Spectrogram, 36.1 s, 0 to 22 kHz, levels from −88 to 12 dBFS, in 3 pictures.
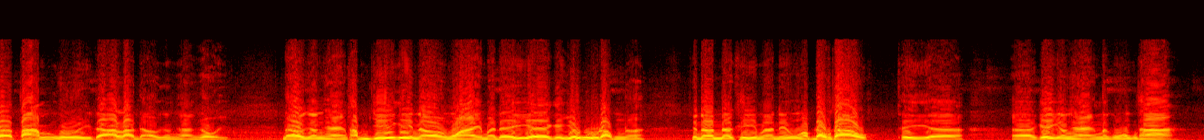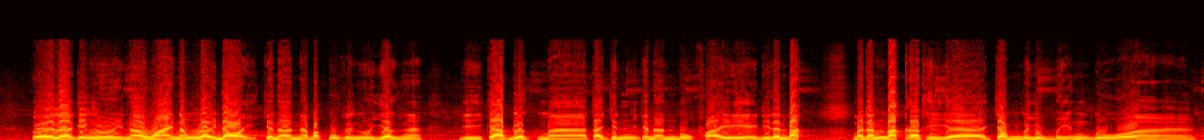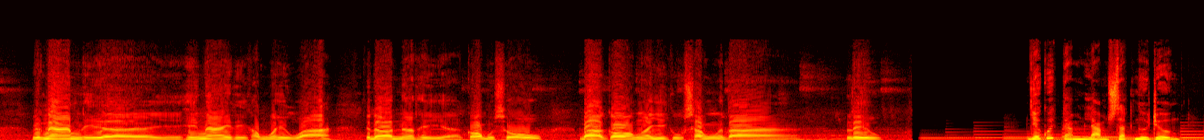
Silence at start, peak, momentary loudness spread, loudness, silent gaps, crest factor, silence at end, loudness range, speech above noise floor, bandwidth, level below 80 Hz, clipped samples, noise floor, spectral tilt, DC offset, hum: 0 s; -8 dBFS; 9 LU; -22 LUFS; 33.21-33.27 s; 16 dB; 0 s; 4 LU; 29 dB; 16 kHz; -54 dBFS; under 0.1%; -50 dBFS; -5.5 dB/octave; 0.2%; none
